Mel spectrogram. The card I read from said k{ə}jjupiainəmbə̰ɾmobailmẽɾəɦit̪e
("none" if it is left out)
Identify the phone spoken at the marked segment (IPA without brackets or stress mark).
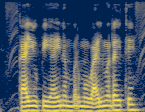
a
